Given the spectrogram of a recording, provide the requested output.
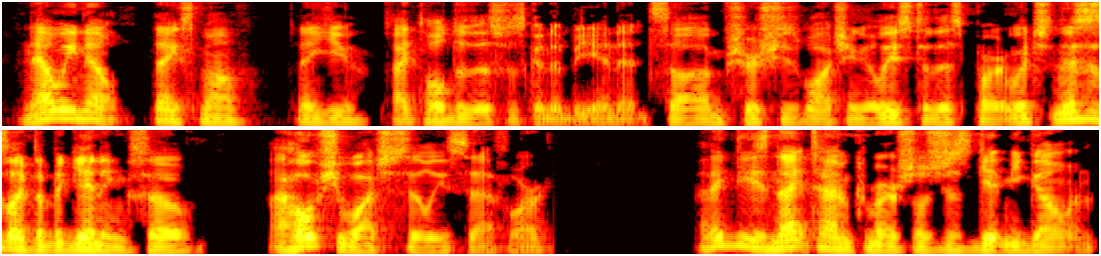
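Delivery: ordinary delivery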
